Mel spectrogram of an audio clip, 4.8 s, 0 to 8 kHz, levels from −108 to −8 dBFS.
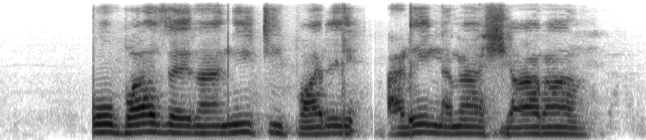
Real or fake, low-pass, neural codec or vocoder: fake; 7.2 kHz; codec, 44.1 kHz, 2.6 kbps, SNAC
